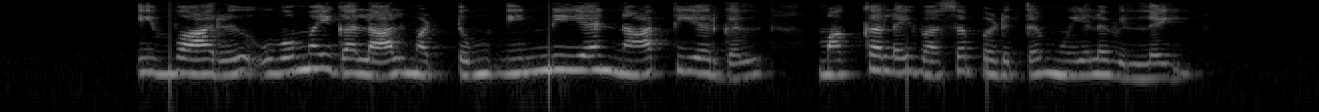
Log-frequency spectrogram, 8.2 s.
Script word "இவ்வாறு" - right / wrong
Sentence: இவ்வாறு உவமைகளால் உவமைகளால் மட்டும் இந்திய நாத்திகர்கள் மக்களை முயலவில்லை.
right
